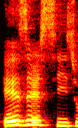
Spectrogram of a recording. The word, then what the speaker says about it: exercício: O vocábulo exercício recebe acento gráfico por ser uma palavra paroxítona. De fato, é uma palavra paroxítona. Tem a penúltima sílaba mais forte.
